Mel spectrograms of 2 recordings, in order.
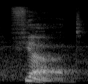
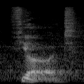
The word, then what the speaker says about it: fjord: norway's candidate all those countries this j is pronounced as yeah again fjord fjord letter k simple straightforward case any k standing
